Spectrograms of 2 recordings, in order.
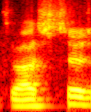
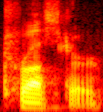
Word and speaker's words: thruster: switch out the kettlebell thrusters or dumbbell thrusters into like the bar thrusters. That shit is much more fun and much harder. I believe it's pronounced thruster and not truster, but I we'll that you are wrong.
